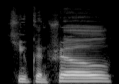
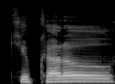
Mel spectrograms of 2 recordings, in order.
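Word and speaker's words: kubectl: Linux and windows and you pick your choice of pronunciation cue control Cube cuddle Cube CDL doesn't matter it communicates with the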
